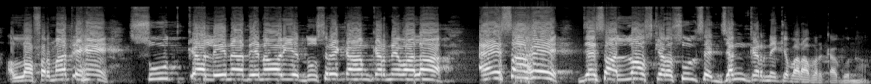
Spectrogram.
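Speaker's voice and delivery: forceful high sermon delivery; fiery warning. Real, not acted. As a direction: thunder the warning out to the congregation. Warns the congregation.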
